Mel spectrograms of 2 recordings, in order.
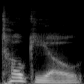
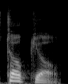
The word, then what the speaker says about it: Tokyo: Well, it's not Tokyo, it's Tokyo. It's 2 syllables, 2 symbols.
